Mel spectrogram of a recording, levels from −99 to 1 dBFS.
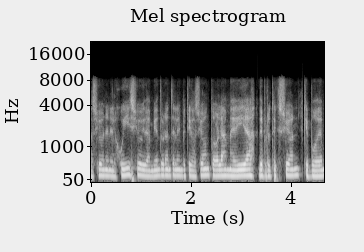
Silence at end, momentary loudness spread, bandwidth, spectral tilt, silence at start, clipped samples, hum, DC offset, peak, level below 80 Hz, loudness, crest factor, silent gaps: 0 s; 6 LU; 8.6 kHz; -6.5 dB/octave; 0 s; under 0.1%; none; under 0.1%; 0 dBFS; -42 dBFS; -16 LUFS; 14 dB; none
